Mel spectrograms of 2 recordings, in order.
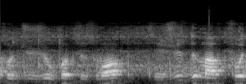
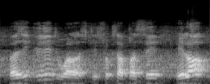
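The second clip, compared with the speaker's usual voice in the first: ordinary delivery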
